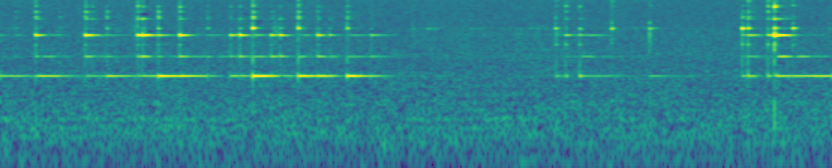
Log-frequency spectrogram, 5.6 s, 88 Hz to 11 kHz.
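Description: A wine glass is gently tapped in a series of soft, quick taps, each giving a bright, chime-like ring with clear tones around 1.2 kHz that fade quickly. The tapping pauses and grows quieter midway, then picks up again with a couple of stronger taps near the end, sounding much like a small musical instrument.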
